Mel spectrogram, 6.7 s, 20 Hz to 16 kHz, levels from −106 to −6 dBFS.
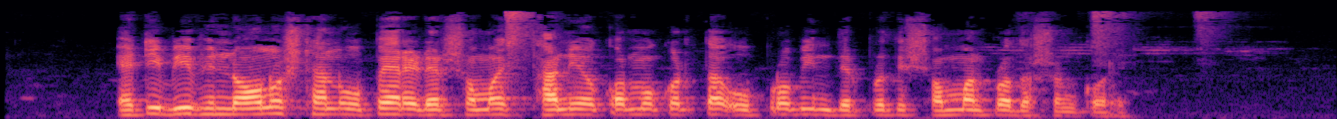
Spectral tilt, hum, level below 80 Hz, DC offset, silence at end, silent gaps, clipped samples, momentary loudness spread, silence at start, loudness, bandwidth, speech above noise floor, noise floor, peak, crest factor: -5.5 dB/octave; none; -70 dBFS; under 0.1%; 1.05 s; none; under 0.1%; 10 LU; 0.6 s; -24 LUFS; 11.5 kHz; 44 dB; -68 dBFS; -4 dBFS; 20 dB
